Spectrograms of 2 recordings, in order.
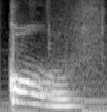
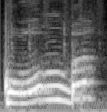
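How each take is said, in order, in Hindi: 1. अंतिम B silent है। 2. अंतिम B का उच्चारण होता है। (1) "B silent है, one hundred percent silent है" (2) "कोम्ब नहीं"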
